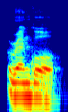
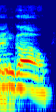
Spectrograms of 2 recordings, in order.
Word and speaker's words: Ran Gao: Oh, I think I've mispronounced it. Ran, correct me? Rango, not the doctor. Ran Gao.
